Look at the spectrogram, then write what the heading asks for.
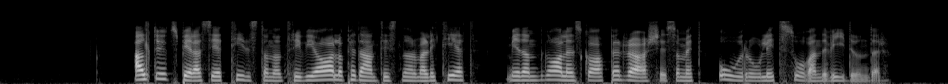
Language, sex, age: Swedish, female, 25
